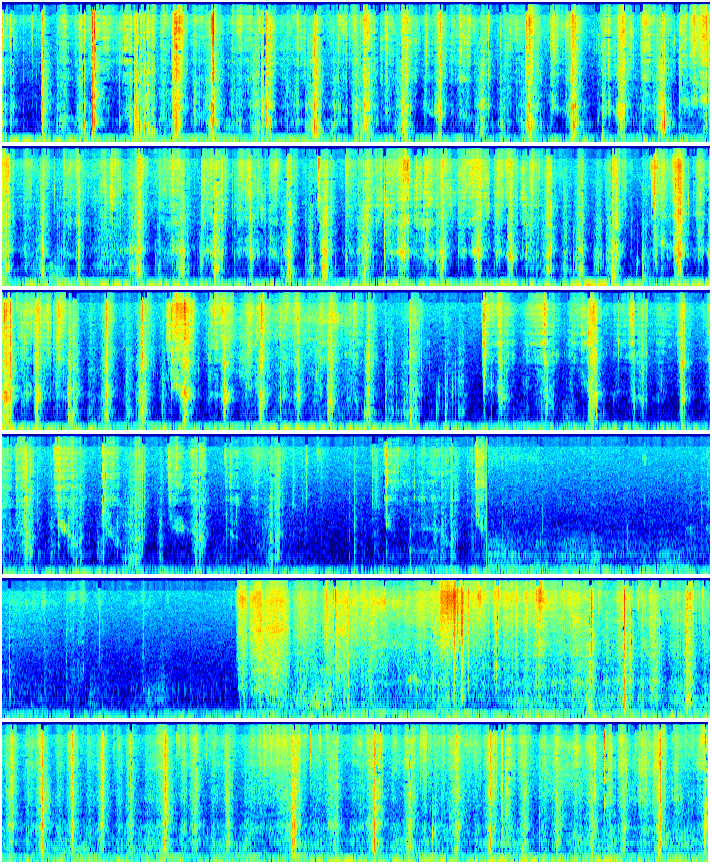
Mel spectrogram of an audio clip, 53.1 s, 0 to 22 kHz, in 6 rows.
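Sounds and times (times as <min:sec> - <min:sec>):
frost being crunched: 0:38.4 - 0:43.6.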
